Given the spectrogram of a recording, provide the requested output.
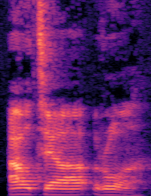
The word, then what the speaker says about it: Aotearoa: Aotearoa.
